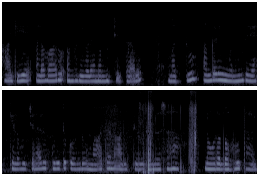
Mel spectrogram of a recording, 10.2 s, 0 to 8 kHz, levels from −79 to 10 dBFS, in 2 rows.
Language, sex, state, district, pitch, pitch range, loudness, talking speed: Kannada, female, Karnataka, Mysore, 195 Hz, 185-205 Hz, -42 LUFS, 75 wpm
